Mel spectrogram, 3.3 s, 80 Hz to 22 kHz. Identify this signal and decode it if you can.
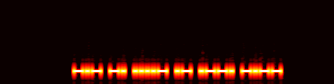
Morse code, heard as a keyed tone, about 40 wpm, 700 Hz. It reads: KN4APY
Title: USA Call Signs - 6 Characters - 2x Character Spacing - 40wpm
